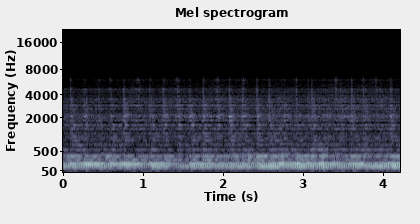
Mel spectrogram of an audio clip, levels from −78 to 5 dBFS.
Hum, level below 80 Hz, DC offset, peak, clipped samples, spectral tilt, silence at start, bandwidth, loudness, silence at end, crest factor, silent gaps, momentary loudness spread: none; -60 dBFS; under 0.1%; -16 dBFS; under 0.1%; -7.5 dB/octave; 0 s; 6.8 kHz; -29 LUFS; 0 s; 12 dB; none; 3 LU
